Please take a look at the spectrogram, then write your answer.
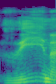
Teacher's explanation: یا ساکن سے پہلے زیر ہے تو یا مدہ اس کو ایک الف کے برابر کھینچ کے پڑھیں گے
